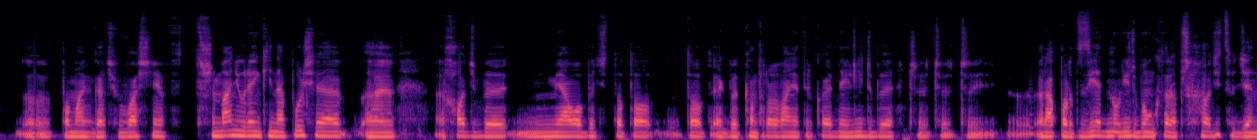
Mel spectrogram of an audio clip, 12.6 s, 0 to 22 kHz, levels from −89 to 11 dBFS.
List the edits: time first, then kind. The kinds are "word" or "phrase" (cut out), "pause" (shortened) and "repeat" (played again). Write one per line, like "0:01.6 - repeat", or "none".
0:09.0 - pause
